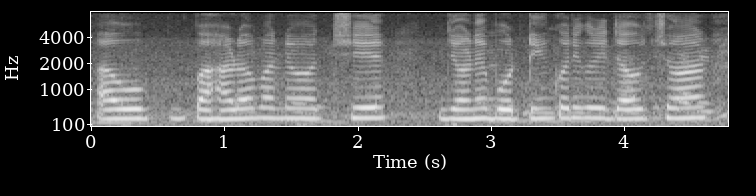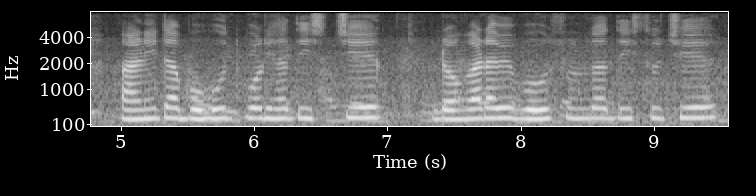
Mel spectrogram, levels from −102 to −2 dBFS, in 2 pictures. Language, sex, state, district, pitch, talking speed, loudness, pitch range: Odia, female, Odisha, Sambalpur, 255 Hz, 120 wpm, -16 LUFS, 245-265 Hz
